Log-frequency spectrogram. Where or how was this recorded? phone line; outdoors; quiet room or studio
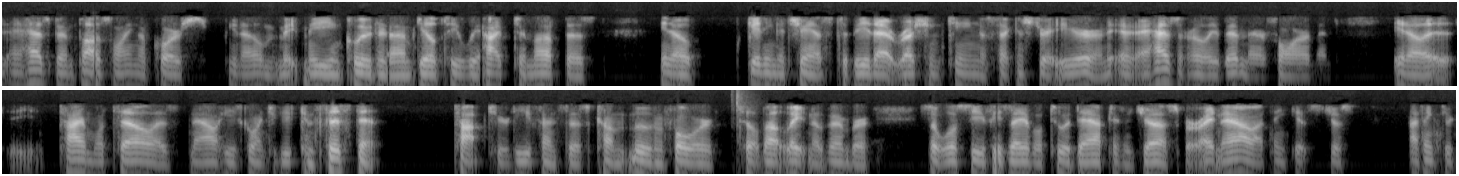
phone line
